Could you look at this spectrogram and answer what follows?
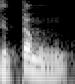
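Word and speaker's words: Sitham: அது ஆக்சுவலி சித்தம், அவங்க சித்தாம்னு சொல்றது மலாய்க்காரன் ப்ரொனவுன்ஸ் அப்படி வருது.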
